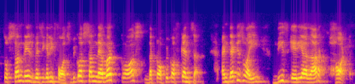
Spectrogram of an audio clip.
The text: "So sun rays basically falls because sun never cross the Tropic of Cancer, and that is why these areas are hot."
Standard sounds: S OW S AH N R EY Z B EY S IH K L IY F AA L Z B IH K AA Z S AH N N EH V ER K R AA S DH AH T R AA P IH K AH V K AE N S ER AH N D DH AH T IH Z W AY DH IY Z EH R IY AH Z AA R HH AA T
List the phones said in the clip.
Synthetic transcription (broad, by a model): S OW S AH N R EY Z B EY S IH K L IY F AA L S B IH K AA Z S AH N N EH V ER K R AA S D AH T AA P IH K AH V K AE N S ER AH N D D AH T IH Z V AY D IY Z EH R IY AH Z AA R HH AA T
